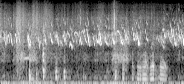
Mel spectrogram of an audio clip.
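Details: Free-range farm chickens with new baby chicks: a dense chorus of high, quick downslurred peeps from many chicks overlaps short, low, repeated clucks from adult birds.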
